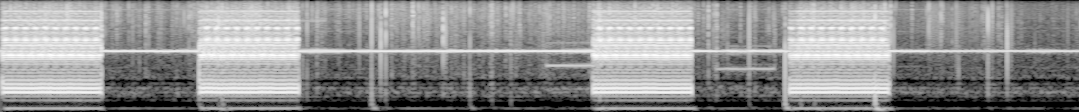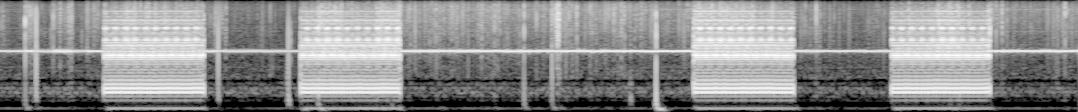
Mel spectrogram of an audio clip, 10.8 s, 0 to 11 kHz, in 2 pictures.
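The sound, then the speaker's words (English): Touch-tone telephone tones on a line in a Bronx neighborhood, from a call made in 1976, sound in short buzzy bursts grouped in pairs, repeating at a steady rhythm, with a faint constant hum and light clicks in between. No one speaks. “On that same day in 1976, another call indicated that yes, there is touch tone in this neighborhood.”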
